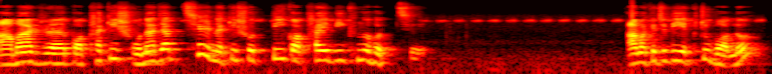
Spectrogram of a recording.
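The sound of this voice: Slow speech with a slightly mellow tone and audible room echo. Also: man, high pitch for a man, ordinary pitch variation.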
